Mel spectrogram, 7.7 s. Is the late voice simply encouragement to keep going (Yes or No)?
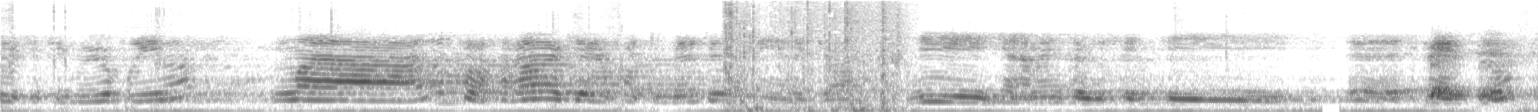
Yes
